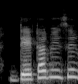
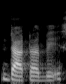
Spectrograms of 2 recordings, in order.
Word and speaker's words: database: অনেক সময় দেখা যায় যে ডাটাবেস বা ডেটাবেজের মধ্যে মিশ্রণ ঘটাতে পারি, সেই জন্য আমি ক্ষমা চেয়ে নিচ্ছি। কারণ আপনারা অনেকেই জানবেন ইংরেজিতে সঠিক প্রোনাউন্সিয়েশন আমরা দেখতে পাই ডেটাবেজ, কিন্তু বাংলা টেক্সট বুকে লেখা আছে ডাটাবেস।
